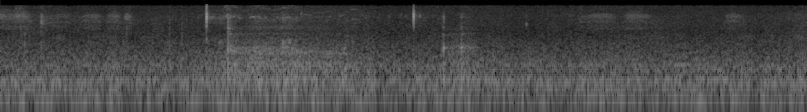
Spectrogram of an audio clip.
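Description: Faint handling sounds of fingers working a knotted monofilament leader, with a few light ticks and rustles over a low room hum.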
